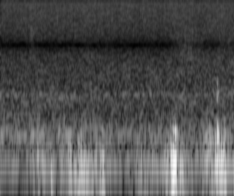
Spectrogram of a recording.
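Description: Faint room tone during a pause: a steady low electrical hum with hiss from the microphone and sound system, and a faint short sound near the end.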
